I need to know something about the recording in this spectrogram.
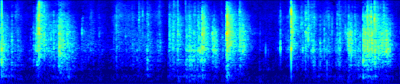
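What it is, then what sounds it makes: Glossy paper magazine pages. A thick magazine with glossy paper pages, held open on the lap, has its pages flipped and riffled with the fingertips. The sheets rub and crinkle against each other in a quick run of crisp, bright rustles and short snaps, with almost no low end.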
